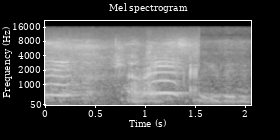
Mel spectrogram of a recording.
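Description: Newborn baby crying in short wails that rise and fall, one at the start and another about a second in; a lower voice follows near the end.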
